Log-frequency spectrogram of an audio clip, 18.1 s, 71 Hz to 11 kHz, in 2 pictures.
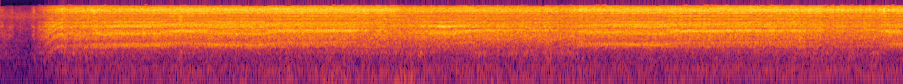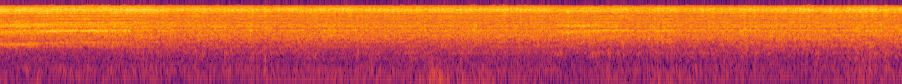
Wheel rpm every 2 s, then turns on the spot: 80, 220, 230, 220, 230, 230, 230, 230, 230.
none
